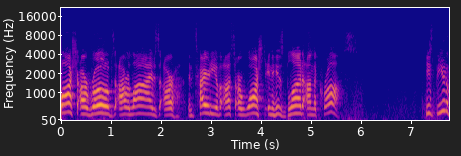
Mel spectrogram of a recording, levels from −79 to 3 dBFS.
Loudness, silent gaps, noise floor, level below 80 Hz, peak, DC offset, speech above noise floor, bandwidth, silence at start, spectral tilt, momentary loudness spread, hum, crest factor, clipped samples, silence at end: -24 LUFS; none; -70 dBFS; -68 dBFS; -6 dBFS; under 0.1%; 46 dB; 9.2 kHz; 0 s; -5.5 dB/octave; 14 LU; none; 18 dB; under 0.1%; 0 s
